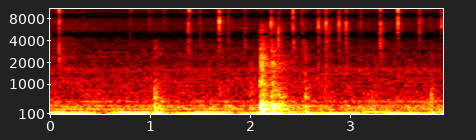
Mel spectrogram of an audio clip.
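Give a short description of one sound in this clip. A metal spoon scrapes soft spread across bread.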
